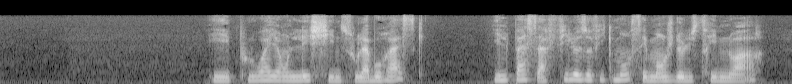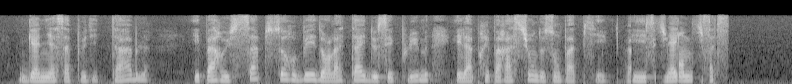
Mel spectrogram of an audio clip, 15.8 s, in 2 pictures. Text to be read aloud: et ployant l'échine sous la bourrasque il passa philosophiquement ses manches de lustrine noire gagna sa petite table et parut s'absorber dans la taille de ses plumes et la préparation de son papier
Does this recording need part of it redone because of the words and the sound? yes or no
yes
